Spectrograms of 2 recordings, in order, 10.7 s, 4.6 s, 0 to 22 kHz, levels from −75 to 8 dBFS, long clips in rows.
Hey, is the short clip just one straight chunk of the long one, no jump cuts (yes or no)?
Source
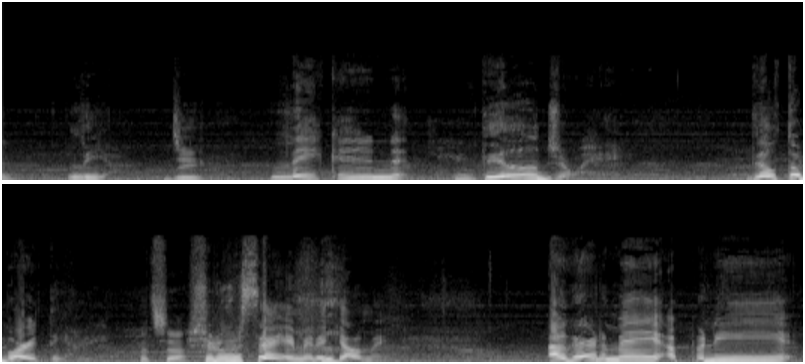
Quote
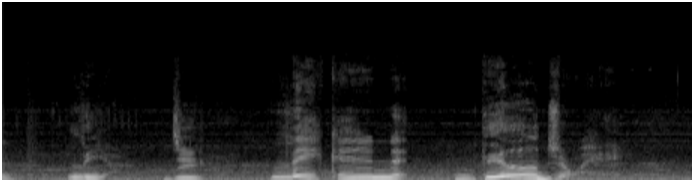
yes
